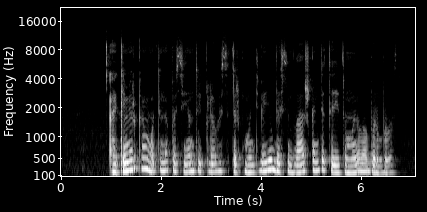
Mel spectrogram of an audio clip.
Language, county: Lithuanian, Alytus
